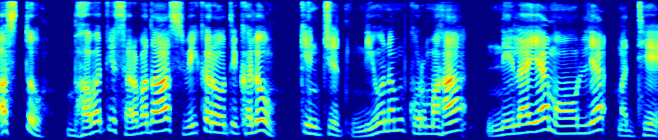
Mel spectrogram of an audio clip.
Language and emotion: Sanskrit, neutral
